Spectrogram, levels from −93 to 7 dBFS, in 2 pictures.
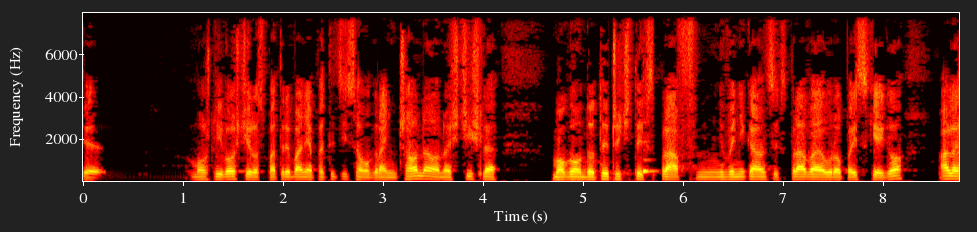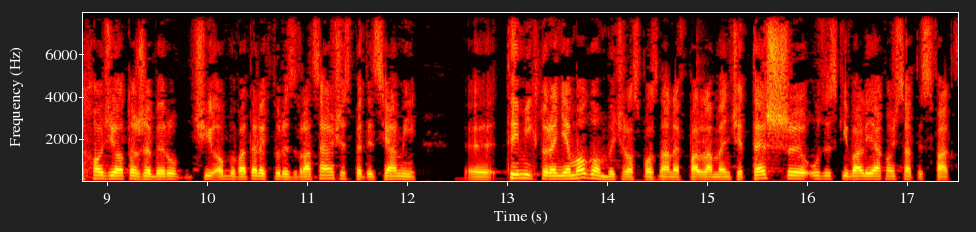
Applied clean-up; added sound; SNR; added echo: classical method spectral subtraction.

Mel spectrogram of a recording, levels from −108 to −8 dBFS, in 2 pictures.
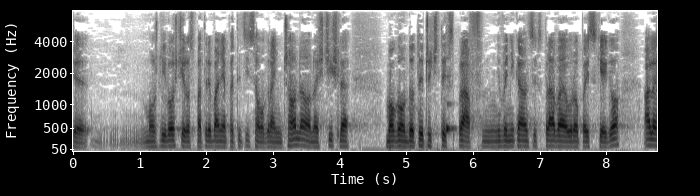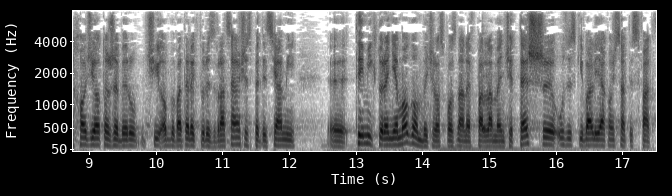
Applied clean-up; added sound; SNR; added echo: none; Cowbell; 10 dB; none.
